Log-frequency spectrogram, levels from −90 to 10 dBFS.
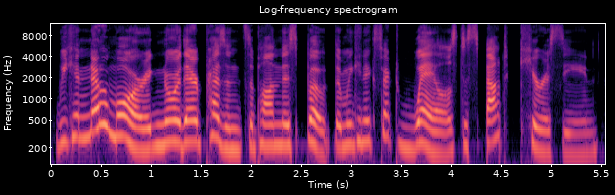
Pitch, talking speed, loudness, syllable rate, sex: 225 Hz, 195 wpm, -18 LUFS, 5.4 syllables/s, female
